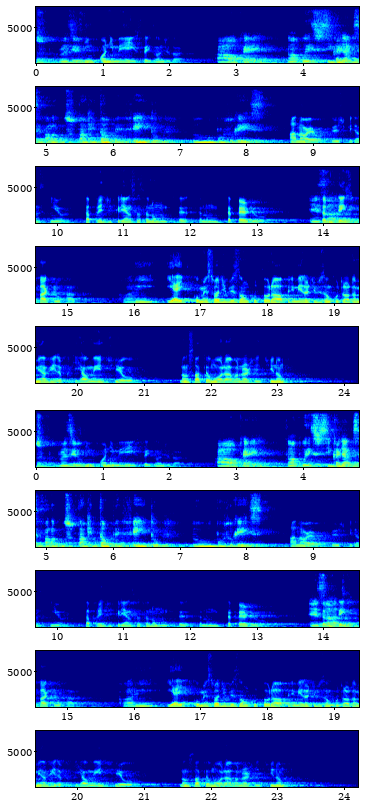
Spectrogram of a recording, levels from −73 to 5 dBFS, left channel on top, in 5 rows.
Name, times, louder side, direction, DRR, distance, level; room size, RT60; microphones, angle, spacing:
voice 1, 0.0-0.7 2.7-3.5 3.7-6.9 7.2-8.2 13.8-14.4 15.8-16.1, equal, 55° right, -1 dB, 2.2 m, -31 dB
voice 2, 0.7-2.2 8.6-13.2 14.0-15.1 16.0-20.9 21.5-23.1, left 2 dB, 30° left, 9 dB, 0.5 m, -32 dB
23.5 x 23.5 x 2.4 m, 2.1 s
head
